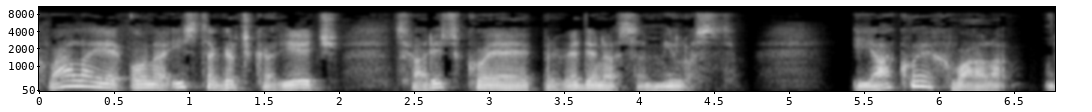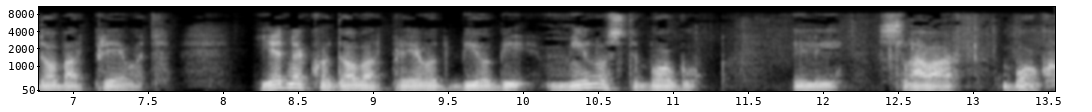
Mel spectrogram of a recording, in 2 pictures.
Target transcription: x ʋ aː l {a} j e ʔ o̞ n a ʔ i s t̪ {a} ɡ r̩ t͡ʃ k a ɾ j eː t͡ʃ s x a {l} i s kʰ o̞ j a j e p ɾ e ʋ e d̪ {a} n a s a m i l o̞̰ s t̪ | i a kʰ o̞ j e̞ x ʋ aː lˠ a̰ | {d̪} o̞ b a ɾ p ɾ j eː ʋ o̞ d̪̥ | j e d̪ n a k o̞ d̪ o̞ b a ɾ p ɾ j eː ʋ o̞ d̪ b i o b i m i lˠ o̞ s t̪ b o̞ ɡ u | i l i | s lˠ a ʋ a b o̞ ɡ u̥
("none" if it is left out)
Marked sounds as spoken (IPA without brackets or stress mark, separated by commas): a, a, ɾ, e, d̪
